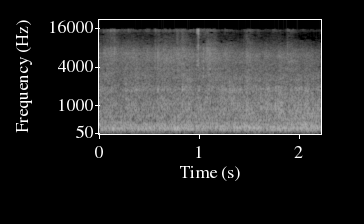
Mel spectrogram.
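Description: Steady background noise of a large glass-roofed hall, even throughout with no distinct events.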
